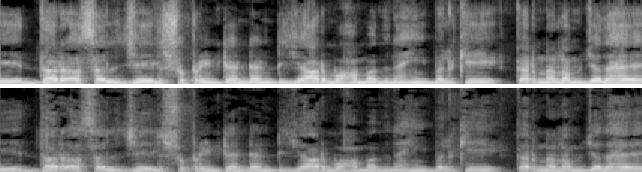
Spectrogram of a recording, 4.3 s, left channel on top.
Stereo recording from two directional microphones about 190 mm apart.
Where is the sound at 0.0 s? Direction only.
35° left (ahead or behind).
